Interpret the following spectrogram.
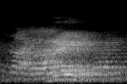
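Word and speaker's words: write: जा रहे हैं कि इसको हम क्या पढ़ते हैं, राइट, लेकिन लिखते किससे हैं, W से। W का उच्चारण यहाँ नहीं हो रहा है, ठीक।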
